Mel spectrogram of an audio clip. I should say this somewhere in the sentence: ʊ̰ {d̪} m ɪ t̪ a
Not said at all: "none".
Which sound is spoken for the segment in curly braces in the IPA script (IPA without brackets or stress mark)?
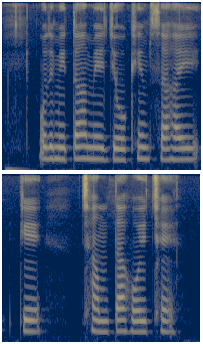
d̪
